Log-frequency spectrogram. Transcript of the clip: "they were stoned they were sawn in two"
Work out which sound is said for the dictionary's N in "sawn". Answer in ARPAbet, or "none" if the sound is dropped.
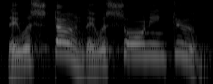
N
